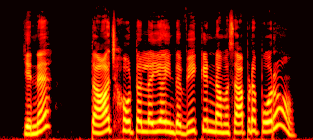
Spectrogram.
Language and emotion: Tamil, surprised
